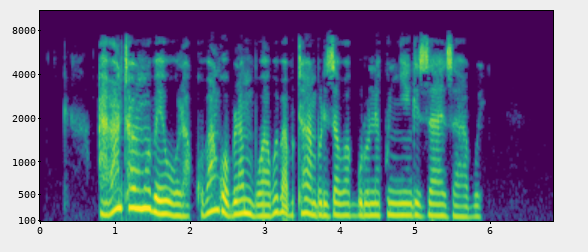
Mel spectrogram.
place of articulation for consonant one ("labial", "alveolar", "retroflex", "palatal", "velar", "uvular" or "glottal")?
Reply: labial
